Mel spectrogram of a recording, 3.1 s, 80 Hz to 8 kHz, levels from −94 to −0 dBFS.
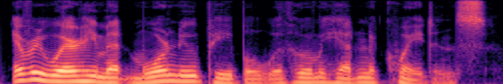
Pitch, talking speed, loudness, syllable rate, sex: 125 Hz, 230 wpm, -19 LUFS, 6.9 syllables/s, male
